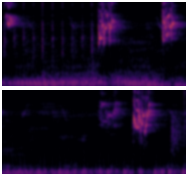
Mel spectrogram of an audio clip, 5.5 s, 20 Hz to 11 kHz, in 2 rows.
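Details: Lovebird, two and a half months old, described as a fighter: sharp high chirps in short bursts at about 1.5, 2.5 and 4.8 seconds, with a faint low hum underneath.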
